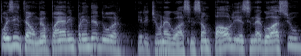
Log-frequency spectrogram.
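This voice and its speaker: A man's normal speaking voice, fairly high-pitched, at a fairly quick pace with ordinary pitch variation. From southern Brazil, Porto Alegre. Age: 50s. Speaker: business executive. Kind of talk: podcast interview.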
